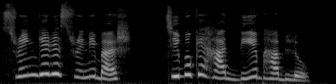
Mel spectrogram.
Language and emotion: Bengali, neutral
